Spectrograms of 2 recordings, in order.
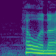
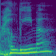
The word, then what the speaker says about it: Helena: with a Helena here Helena Helena or Helena or helina however you like to say it cuz that name is pronounced in different ways by different people in different places in different languages in different countries I tend to go with Helena but I think I've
